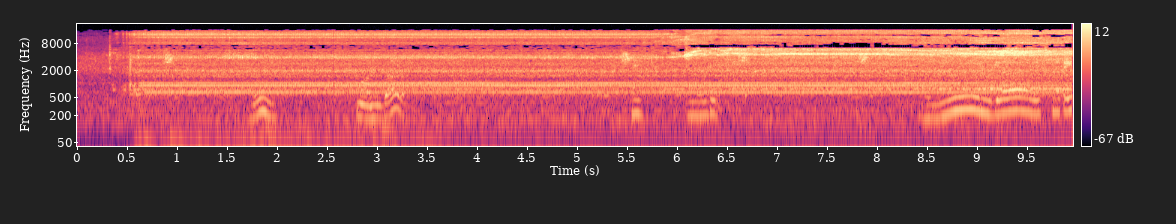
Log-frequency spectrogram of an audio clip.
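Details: Newly unboxed portable nebulizer compressor switched on for a test run with water: steady high-pitched electric motor whine and constant buzzing, with faint voices in the background.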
